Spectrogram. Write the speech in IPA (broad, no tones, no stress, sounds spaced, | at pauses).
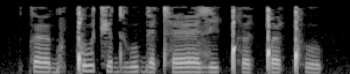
k œː ɡ u ǃ u t͡ʃ ə dʱ u ɡ ɛ tʰ ɛː z i ǃʰ əː ǃ œ ǃʰ u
